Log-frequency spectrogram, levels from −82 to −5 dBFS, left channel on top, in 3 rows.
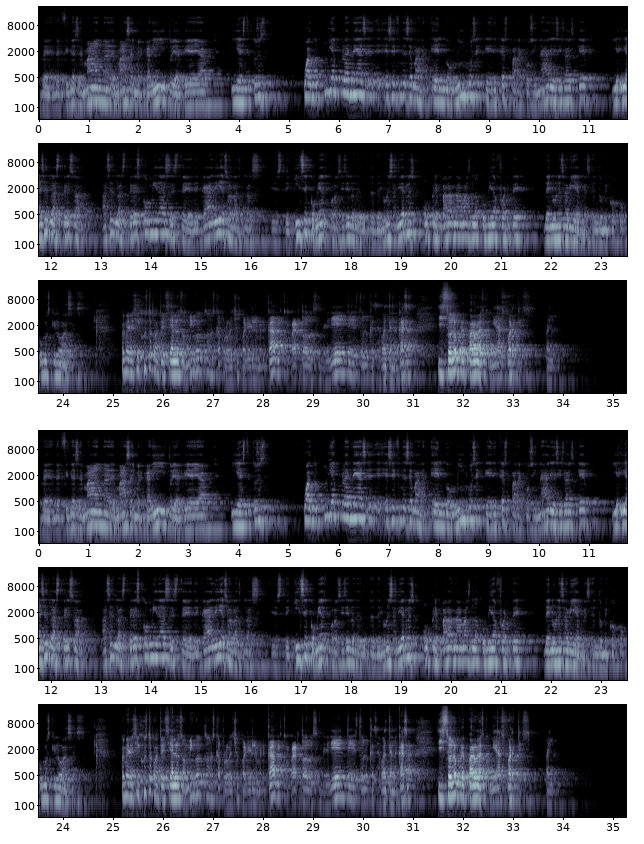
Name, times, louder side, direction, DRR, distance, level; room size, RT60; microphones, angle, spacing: voice 1, 0.0-3.4 3.8-4.6 5.3-11.0 11.5-12.6 13.0-21.4 21.9-24.4, right 1 dB, 20° right, 0 dB, 1.9 m, -39 dB
voice 2, 25.2-33.3 33.7-33.8, right 2 dB, 45° right, 2 dB, 1.6 m, -35 dB
25.0 x 24.0 x 2.4 m, 1.2 s
head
